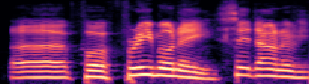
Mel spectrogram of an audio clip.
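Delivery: loud, slow bingo hall call; bingo caller. Acted. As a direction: boom it out like calling numbers. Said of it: "that was a bit like bingo caller".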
